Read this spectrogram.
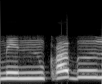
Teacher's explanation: اولا یذکر الانسان انا خلقناه من قبل ولم یک شیئا. دیکھیں من پہ نون ساکن ہے تو یہاں پر اخفا کیا جائے گا کیونکہ اس کے بعد قاف حرف اخفا آ رہا ہے.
